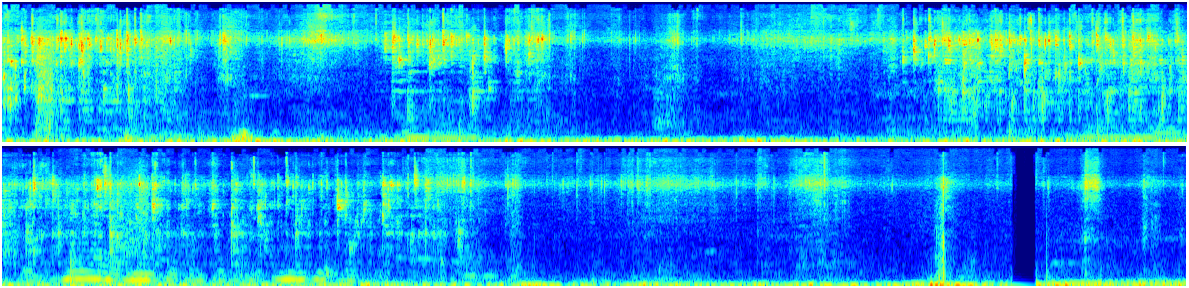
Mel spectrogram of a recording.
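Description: Vegetable juice thinned with water is poured into a chapati dough mix, making soft, close trickling and dripping under a woman's quiet speech.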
